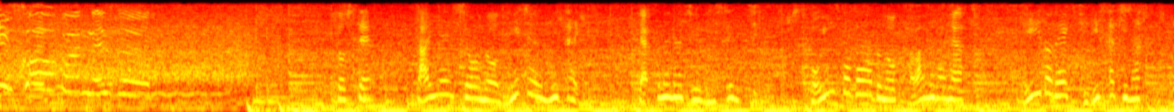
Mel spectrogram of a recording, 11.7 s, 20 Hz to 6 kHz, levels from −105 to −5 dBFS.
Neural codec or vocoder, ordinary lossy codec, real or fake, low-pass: none; AAC, 24 kbps; real; 5.4 kHz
